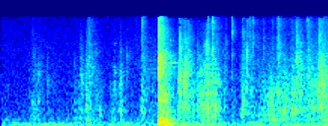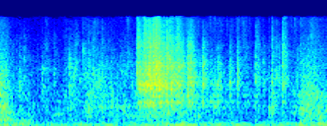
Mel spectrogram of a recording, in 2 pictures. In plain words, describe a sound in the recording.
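A paper bag rustles and crinkles as it is handled.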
